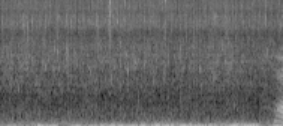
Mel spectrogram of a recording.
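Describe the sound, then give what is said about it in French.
A small meltwater stream from the melting Okjökull glacier runs downslope in a steady, broad rush and trickle of flowing water, continuous and fairly loud throughout. “Voilà, un petit ruisseau surgit. C'est de l'eau de glacier. C'est qui reste du glacier Okyukut qui est en train de fondre et de dévaler la pente.”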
